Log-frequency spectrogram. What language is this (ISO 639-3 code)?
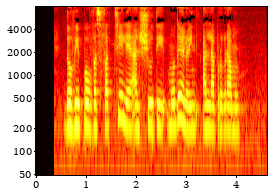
epo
